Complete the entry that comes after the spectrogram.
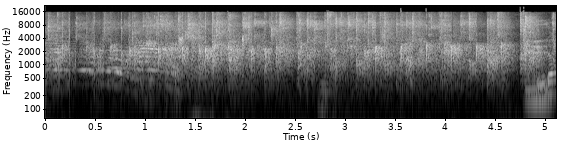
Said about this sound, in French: vous pouvez encore l'applaudir parce qu'il était en live ce soir.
